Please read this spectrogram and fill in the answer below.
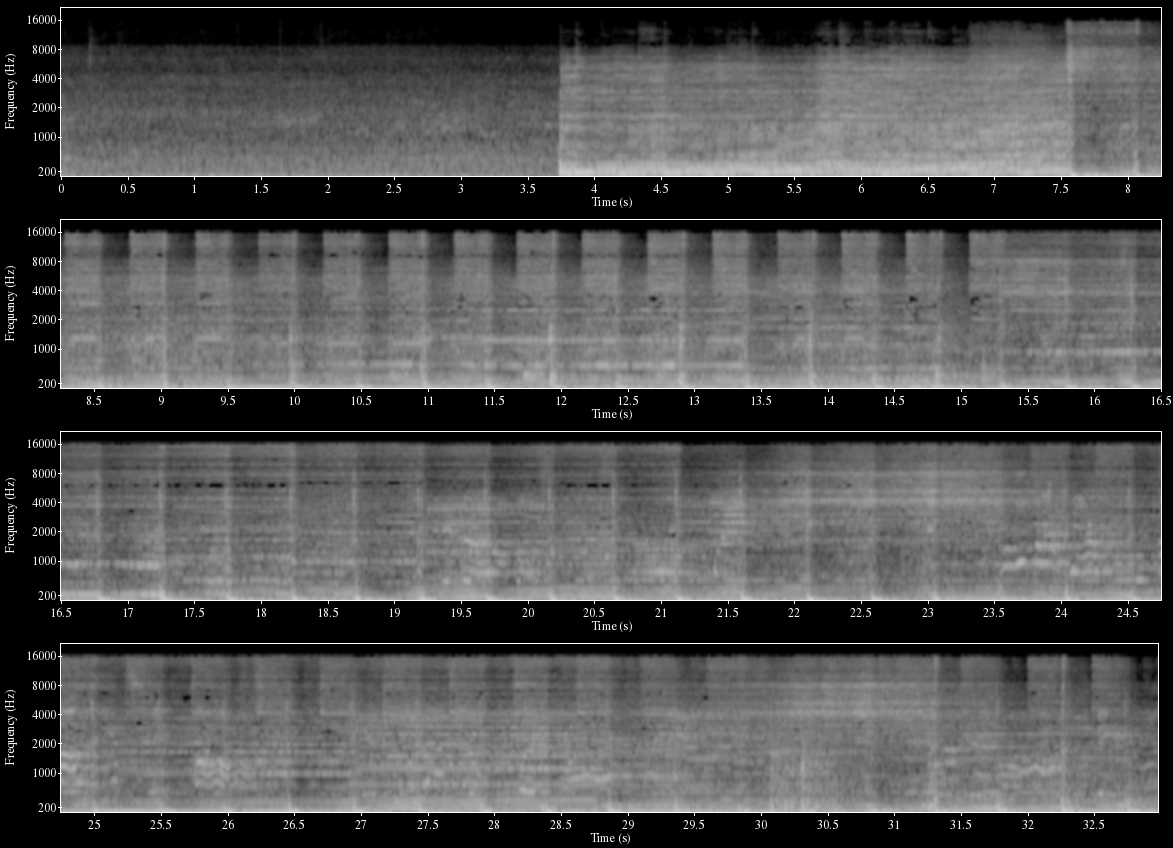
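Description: A live band's music played loud through a stage PA, starting abruptly about four seconds in; a heavy, steady drum beat comes in a few seconds later and carries on.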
